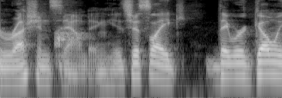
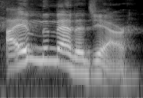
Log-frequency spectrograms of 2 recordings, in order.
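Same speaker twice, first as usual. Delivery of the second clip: much higher, louder fake Russian accent; mock Russian manager; 12 semitones higher, 4 dB louder than usual. Mocking the manager's fake Russian accent. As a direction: overblown fake Eastern European accent. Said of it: "That is not a name".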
